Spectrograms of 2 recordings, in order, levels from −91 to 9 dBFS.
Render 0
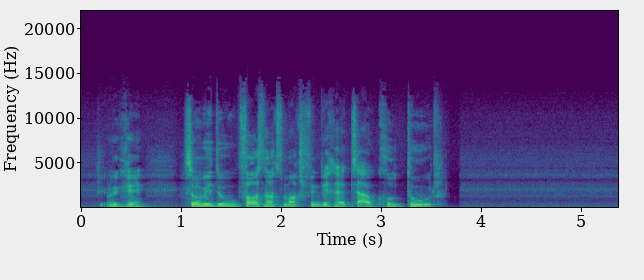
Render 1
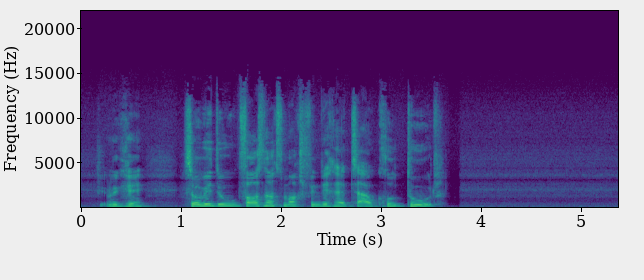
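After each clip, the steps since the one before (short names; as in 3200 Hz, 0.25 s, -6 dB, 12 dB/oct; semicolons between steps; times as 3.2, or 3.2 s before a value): high shelf 7900 Hz +12 dB; gain -6.5 dB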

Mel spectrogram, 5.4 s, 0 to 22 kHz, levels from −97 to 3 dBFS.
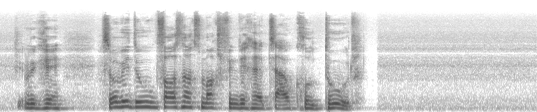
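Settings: compressor 6:1, threshold -25 dBFS, peak gain reduction 8 dB; gain -2.5 dB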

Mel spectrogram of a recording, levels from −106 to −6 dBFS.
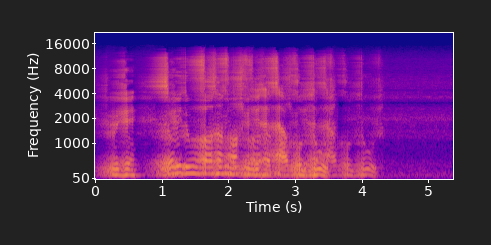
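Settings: spectral swells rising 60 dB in 0.61 s; echo 0.724 s -8.5 dB; gain -7 dB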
